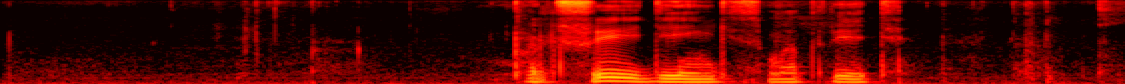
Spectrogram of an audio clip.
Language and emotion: Russian, neutral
